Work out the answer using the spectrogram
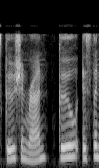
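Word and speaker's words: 蛊真人: another name Taoist goo the Chinese name is pronounced as gooshenran gu is the name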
